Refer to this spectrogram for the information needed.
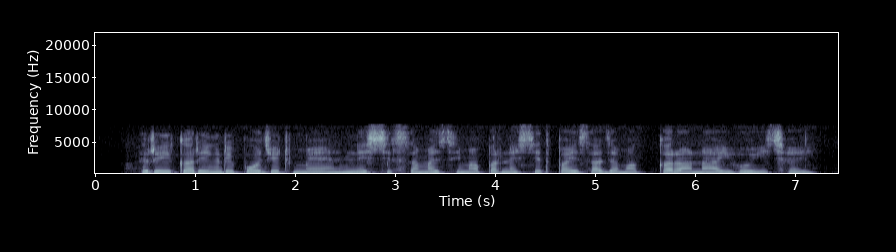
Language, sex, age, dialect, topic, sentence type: Magahi, female, 41-45, Western, banking, statement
